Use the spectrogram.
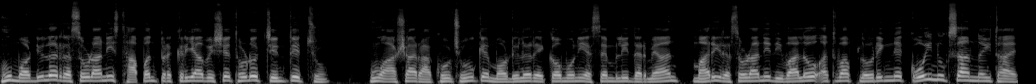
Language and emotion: Gujarati, fearful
